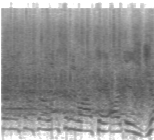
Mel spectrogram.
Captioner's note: audience applauds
